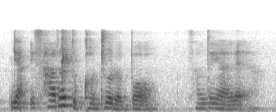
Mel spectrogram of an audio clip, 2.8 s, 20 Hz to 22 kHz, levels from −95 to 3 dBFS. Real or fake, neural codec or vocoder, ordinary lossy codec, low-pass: real; none; none; 7.2 kHz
